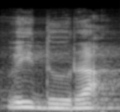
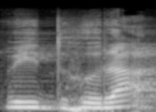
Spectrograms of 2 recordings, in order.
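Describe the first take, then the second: First: The middle consonant is plain, without a breath. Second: The middle consonant is aspirated, with a breath. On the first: It names the wise man who returned from pilgrimage. The speaker calls it right. "ವಿದುರ ಅನ್ನಬೇಕು" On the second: It means a man who lost his wife. The speaker calls it wrong. "ವಿಧುರ ಅನ್ನಬಾರ್ದು ... ಮಹಾಪ್ರಾಣ"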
